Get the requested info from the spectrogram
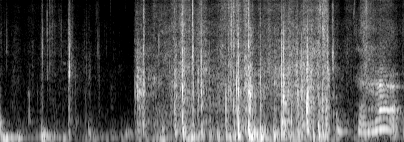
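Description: Paper rustling and crinkling as printed tickets are picked up and handled, dense and crackly for about two seconds in the middle.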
